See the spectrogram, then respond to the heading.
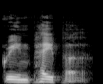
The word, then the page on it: green paper: British English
